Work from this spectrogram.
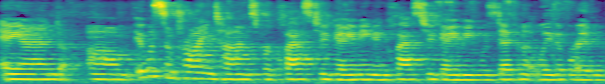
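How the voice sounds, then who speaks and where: A woman's flat, monotone voice at medium pitch and moderate pace, with noticeable background noise and audible room echo. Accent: Southern. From US South, Alabama. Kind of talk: panel discussion.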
